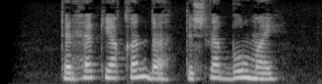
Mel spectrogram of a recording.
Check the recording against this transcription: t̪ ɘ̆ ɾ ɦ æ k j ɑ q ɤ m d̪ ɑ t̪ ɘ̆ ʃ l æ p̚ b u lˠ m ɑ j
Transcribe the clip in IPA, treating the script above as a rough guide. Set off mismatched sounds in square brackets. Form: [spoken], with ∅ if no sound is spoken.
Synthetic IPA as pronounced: t̪ ɘ̆ ɾ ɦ æ k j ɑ q ɤ [n] d̪ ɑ t̪ ɘ̆ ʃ l æ p̚ b u lˠ m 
